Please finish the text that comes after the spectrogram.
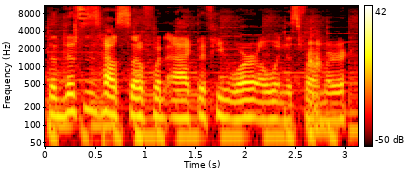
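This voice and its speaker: A man's voice: medium pitch, a little fast. Male voice, casual streamer chat, hosting a game session, music behind. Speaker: stream host.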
